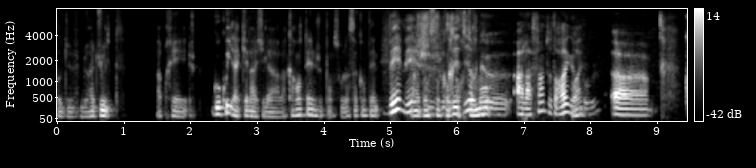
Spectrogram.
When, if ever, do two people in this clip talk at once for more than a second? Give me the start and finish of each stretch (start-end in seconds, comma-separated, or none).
5.3-6.7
